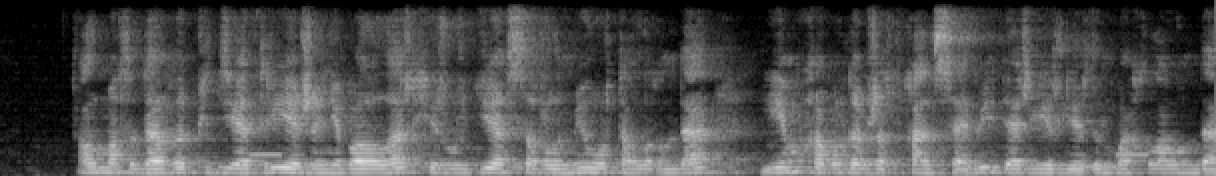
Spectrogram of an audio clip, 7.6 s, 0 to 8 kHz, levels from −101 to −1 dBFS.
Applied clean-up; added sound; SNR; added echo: none; Alarm; 12 dB; reverberation time 0.8 s.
